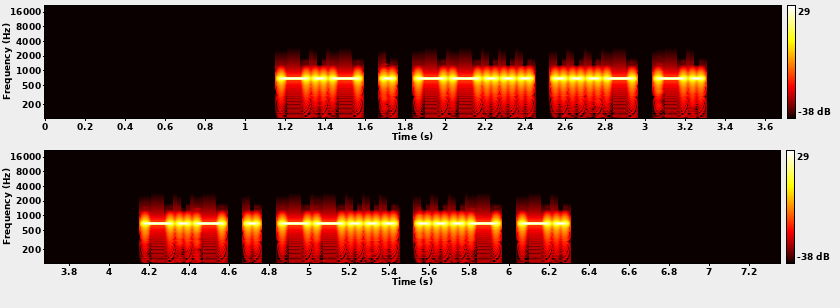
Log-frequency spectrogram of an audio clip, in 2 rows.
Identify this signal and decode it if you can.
Morse code, heard as a keyed tone, about 27 wpm, 700 Hz. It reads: KE7VN KE7VN
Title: USA Call Signs - 5 Characters - Repeated 2x - 28wpm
